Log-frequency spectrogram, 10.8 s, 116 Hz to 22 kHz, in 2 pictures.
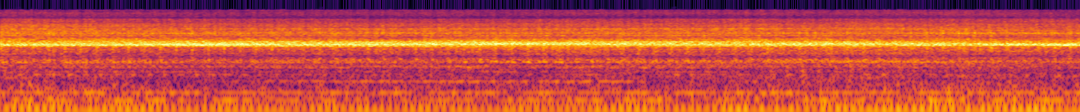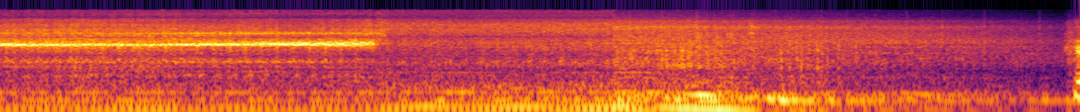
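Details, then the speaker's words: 2x72 belt grinder after a motor swap, on a new stand; steady hum with a high belt tone, rough grinding on metal, speed holds without bogging, belt crooked; normal operation under load. "it looks good it's working well um little grinding on there it didn't bog down"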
